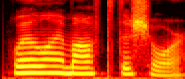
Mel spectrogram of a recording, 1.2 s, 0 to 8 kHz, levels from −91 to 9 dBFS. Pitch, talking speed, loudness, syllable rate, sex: 220 Hz, 310 wpm, -14 LUFS, 6.9 syllables/s, female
